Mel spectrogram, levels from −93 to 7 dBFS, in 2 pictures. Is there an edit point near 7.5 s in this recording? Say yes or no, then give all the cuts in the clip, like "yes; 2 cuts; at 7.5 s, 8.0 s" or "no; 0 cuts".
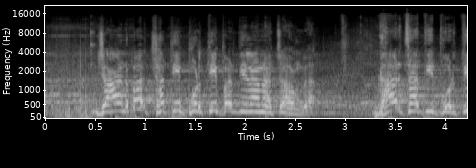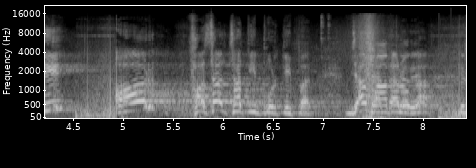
yes; 1 cut; at 7.5 s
